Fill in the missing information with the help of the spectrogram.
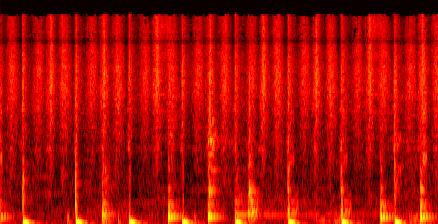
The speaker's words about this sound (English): It's the Egg Shakers, man. Yeah.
